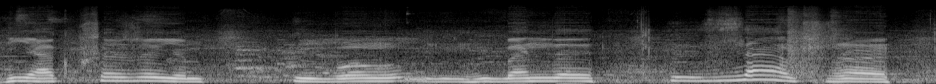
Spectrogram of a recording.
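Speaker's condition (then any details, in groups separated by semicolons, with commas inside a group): Aphasia; acquired after accident, severe brain injury, prolonged unconsciousness, 1% survival odds, whole body paralysed after waking; no speech for about five years after regaining consciousness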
